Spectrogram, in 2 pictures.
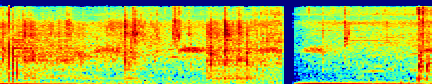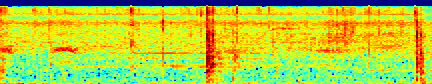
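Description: Food-prep handling sounds: a steel tray set down, then a wooden board, shallots and peeled cucumbers placed on it, giving scattered knocks and clinks. The sound cuts out for a moment about three seconds in.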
